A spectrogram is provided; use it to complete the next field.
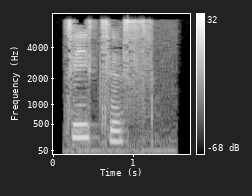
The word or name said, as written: tsitsith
